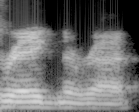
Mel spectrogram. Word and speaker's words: Ragnarok: ra how do you say Ragnarok it was Ragnarok yeah Ragnarok third one that's the third one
